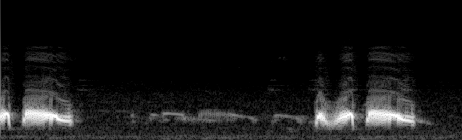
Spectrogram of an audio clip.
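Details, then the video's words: Spotted dove decoy giving two cooing phrases about three seconds apart, each a quavering short note and a longer, slightly falling note, with soft murmured notes between. "Chim Cu Mồi gáy gọi và Thúc Bổi hay"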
